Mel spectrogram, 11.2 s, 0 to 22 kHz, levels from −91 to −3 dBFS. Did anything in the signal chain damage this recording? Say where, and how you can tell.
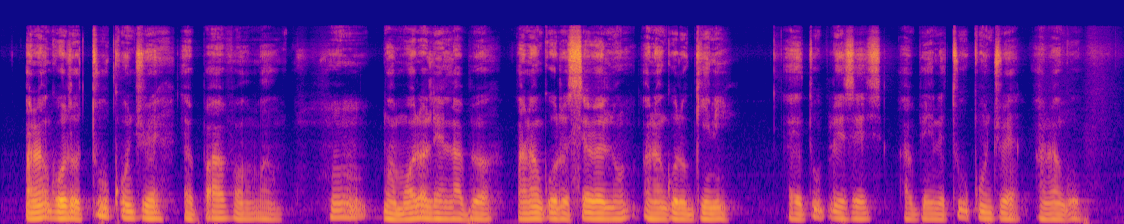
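No, nothing in this speech recording stood out on listening as damage from any stage of the signal chain.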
